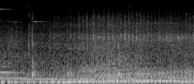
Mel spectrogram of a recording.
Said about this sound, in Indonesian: wow agak terhalang gitu guys perjalananku karena ada satu motor yang membawa banyak beban ada bola plastik celengan plastik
